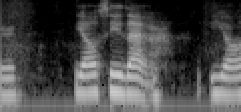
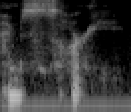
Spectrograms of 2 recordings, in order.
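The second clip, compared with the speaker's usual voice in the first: whispered apology; 11 dB quieter, slower than usual. Real, not acted. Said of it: "apology to viewers".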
